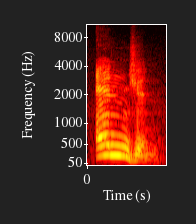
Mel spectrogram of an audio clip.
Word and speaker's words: engine: say that engine engine and like the letter N engine engine Engine with him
